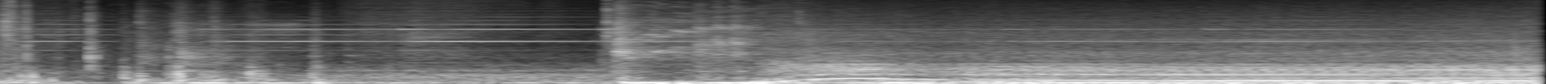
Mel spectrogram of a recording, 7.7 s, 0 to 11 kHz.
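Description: A 2005 Ford GT's engine fires up after a few clicks and handling noises. It catches with a sharp burst, revs up briefly, then settles into a loud, steady idle that fills the rest of the stretch.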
